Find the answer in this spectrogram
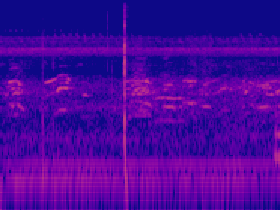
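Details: Many geese on a property between a lake and a pond honk in an overlapping morning chorus of nasal, wavering calls, with a sharp click and a low steady hum underneath.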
